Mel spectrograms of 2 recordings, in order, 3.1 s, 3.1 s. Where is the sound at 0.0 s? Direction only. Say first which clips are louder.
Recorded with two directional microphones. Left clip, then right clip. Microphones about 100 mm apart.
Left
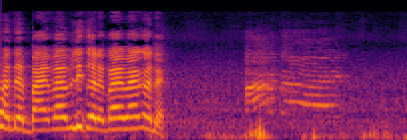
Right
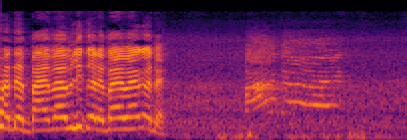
Left 1 dB; 20° left (ahead or behind).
